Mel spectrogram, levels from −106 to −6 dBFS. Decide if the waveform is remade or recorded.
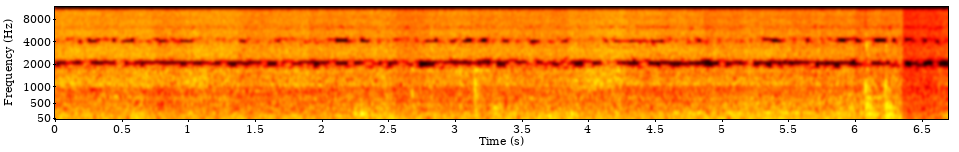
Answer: recorded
